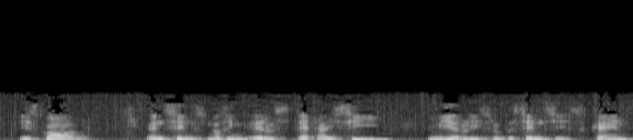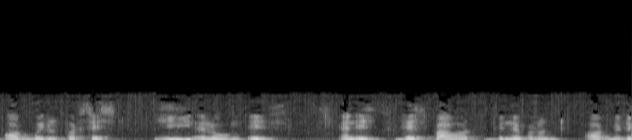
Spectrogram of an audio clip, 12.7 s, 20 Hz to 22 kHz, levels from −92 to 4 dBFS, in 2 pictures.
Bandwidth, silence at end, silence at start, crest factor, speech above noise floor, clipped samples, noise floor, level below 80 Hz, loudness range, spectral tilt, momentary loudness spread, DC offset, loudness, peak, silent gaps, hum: 7.4 kHz; 0 s; 0.2 s; 18 dB; 30 dB; under 0.1%; -53 dBFS; -54 dBFS; 2 LU; -8.5 dB/octave; 10 LU; under 0.1%; -24 LUFS; -4 dBFS; none; none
